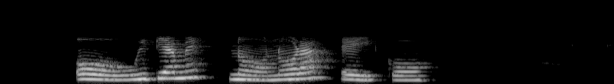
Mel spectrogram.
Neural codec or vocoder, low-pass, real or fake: none; 3.6 kHz; real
